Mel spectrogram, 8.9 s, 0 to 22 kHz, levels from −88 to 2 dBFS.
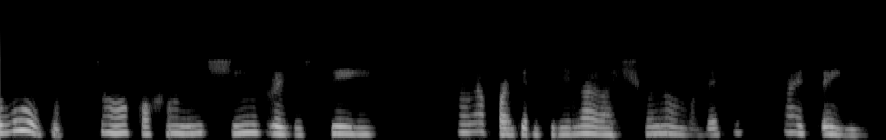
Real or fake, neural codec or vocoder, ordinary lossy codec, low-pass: fake; codec, 24 kHz, 0.9 kbps, DualCodec; none; 3.6 kHz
